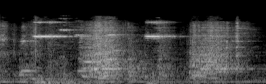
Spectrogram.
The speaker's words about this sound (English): Footsteps on the crypt roof. Right. We have a visitor.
